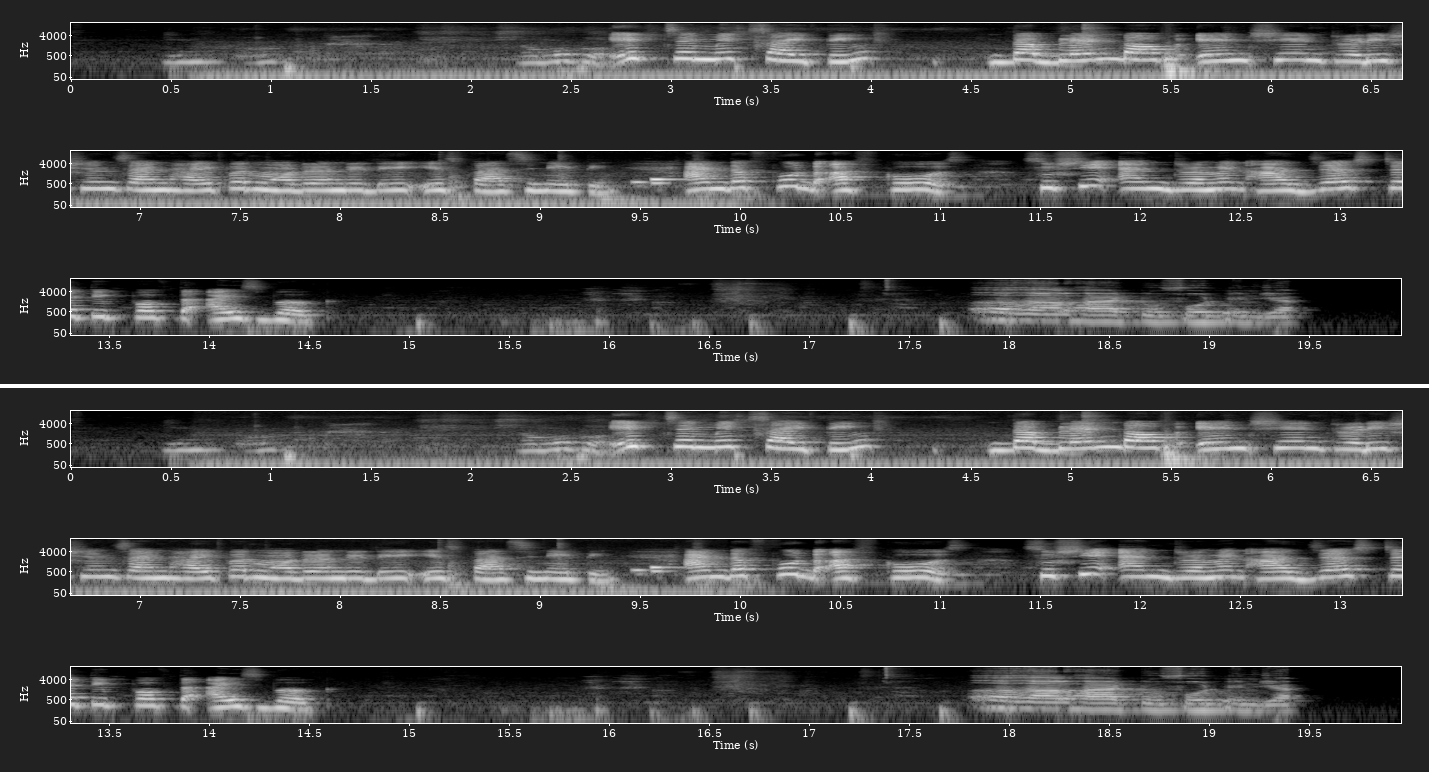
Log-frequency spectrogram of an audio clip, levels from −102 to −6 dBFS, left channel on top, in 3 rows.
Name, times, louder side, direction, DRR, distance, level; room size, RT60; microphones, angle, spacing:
voice 1, 0.5-1.5 1.8-4.1 4.6-11.1 11.4-14.5 16.6-16.7, equal, 5° right, 0.3 m, -27 dB
sound 1, 0.6-10.0, left 2 dB, 55° right, 1.5 m, -43 dB
voice 2, 17.8-19.4, right 2 dB, 25° right, 0.7 m, -34 dB
4.5 x 2.1 x 3.2 m
head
